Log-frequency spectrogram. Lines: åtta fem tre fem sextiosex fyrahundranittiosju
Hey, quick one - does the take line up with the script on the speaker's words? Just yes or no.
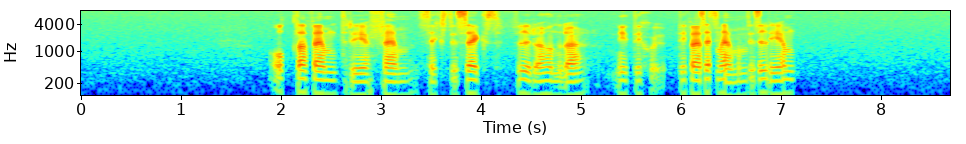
no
